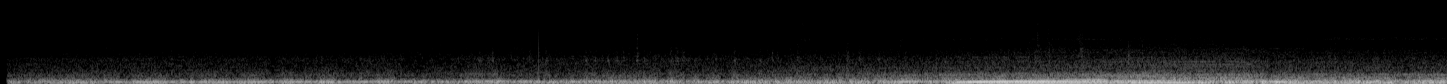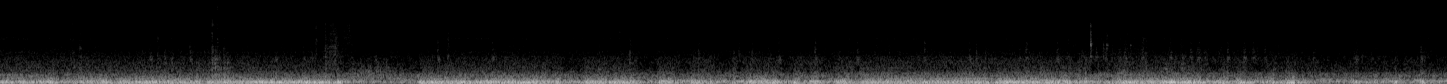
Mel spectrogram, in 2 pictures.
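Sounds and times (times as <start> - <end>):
low droning rumble with hum: 0.1 - 28.9.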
